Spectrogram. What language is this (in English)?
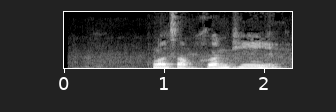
Thai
